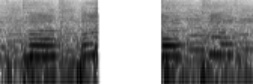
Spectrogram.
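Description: Live jazz quartet playing, with saxophone, piano, upright bass and drums. About a second in, the sound cuts out abruptly to total silence for about half a second, then comes back.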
